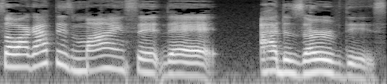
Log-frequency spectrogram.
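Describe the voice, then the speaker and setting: A woman speaks at medium pitch. Her tone is animated. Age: 20s. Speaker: podcast host. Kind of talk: solo podcast monologue. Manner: conversational, animated.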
